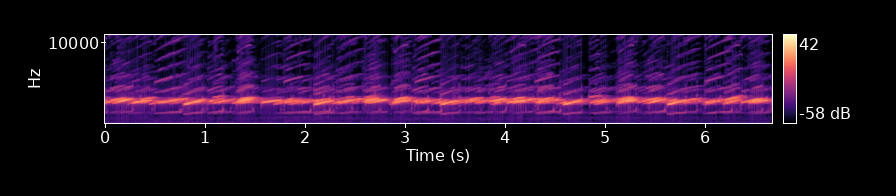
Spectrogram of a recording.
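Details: Northern spring peepers calling together in a wetland at West Chezzetcook, Nova Scotia, at dusk in May 2020; many piercing upslurred peeps pile over one another, forming a steady, ringing chorus with no other sounds.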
